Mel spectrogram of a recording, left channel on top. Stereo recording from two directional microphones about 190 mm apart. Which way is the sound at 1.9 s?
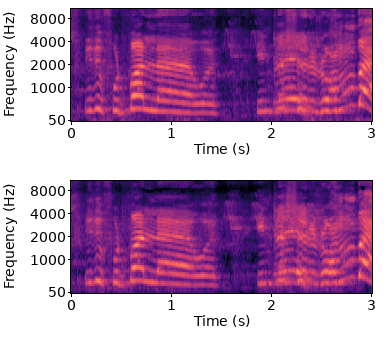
70° left (ahead or behind).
